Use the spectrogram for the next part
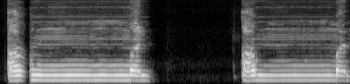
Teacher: मीम का ही गुन्ना हो रहा, नून चलेगा मीम के अंदर, नून का आवाज ही नहीं निकाल रहा, नून नून सख्ती से घुस गया उसके अंदर, मिला दिए।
